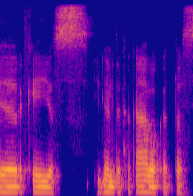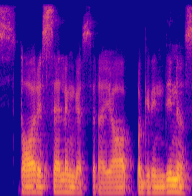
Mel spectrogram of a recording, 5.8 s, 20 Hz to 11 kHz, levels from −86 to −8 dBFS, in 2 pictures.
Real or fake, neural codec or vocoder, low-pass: real; none; 9.9 kHz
